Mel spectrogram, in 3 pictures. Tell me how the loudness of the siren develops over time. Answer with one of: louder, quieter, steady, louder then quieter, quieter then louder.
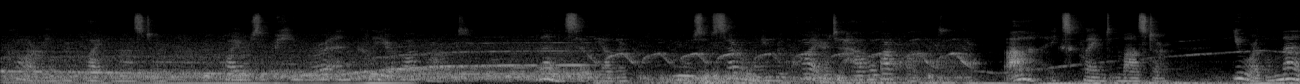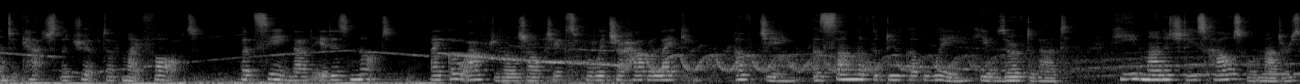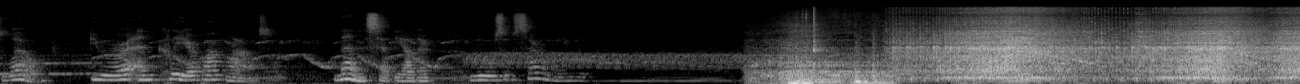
quieter.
